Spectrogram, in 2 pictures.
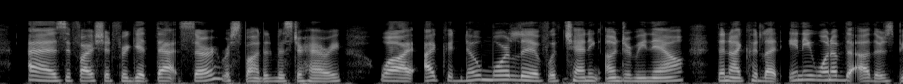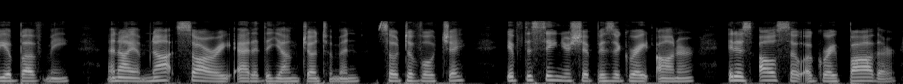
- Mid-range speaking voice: Yes, medium, 160 Hz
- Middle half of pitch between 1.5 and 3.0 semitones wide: Yes, average, 2.7 semitones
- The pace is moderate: Yes, average, 190 wpm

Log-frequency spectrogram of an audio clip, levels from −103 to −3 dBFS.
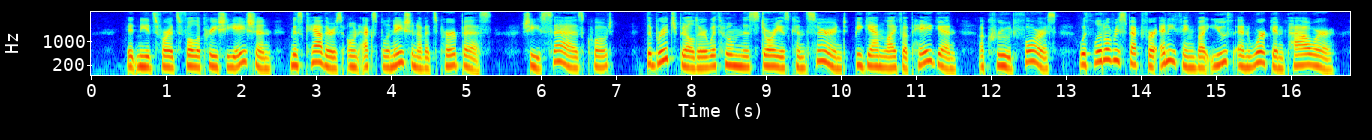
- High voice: Yes, high, 195 Hz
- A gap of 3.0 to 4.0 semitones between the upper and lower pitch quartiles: Yes, average, 3.6 semitones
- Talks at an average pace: Yes, average, 155 wpm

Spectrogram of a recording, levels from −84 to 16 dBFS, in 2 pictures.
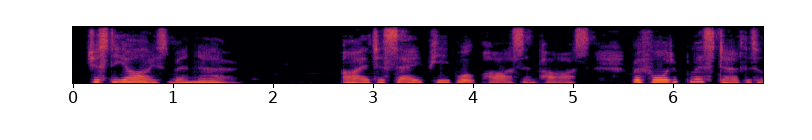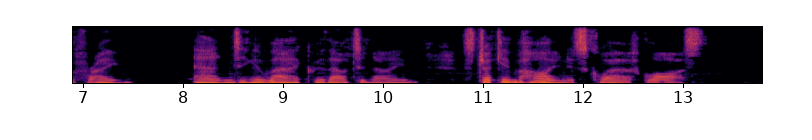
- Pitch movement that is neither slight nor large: Yes, average, 4.1 semitones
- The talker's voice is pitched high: Yes, high, 200 Hz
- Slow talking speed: Yes, slow, 130 wpm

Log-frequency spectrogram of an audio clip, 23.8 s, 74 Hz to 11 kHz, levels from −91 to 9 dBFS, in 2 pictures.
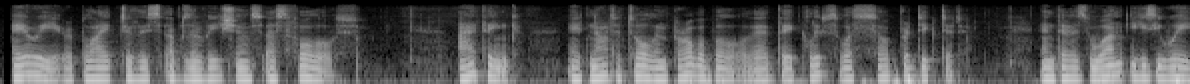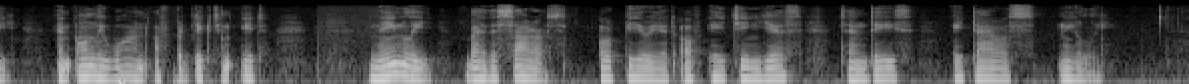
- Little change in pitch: Yes, narrow, 1.7 semitones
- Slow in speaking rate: Yes, slow, 110 wpm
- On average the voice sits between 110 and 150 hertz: No, low, 100 Hz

